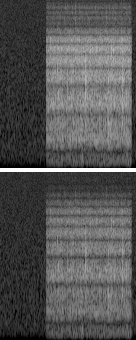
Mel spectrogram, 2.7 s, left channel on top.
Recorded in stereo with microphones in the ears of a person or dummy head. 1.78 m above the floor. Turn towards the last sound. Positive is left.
turn(degrees=20)  # may be behind; listen again after turning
